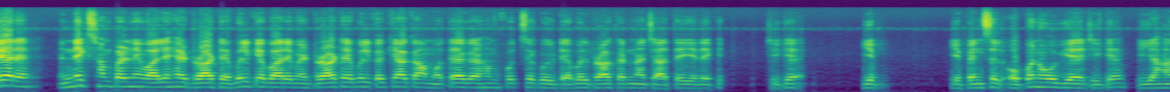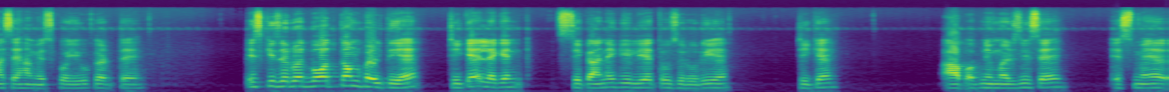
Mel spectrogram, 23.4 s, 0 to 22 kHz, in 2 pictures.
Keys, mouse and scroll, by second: 0.0 click, 3.8-9.0 drag, 11.0-18.0 drag, 18.0-23.3 drag.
